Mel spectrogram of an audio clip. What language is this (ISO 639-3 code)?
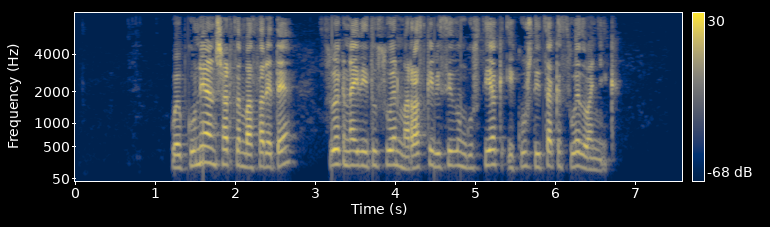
eus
